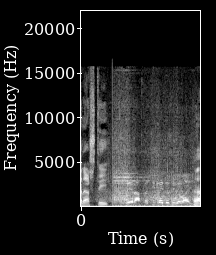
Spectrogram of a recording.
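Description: Road traffic noise in a jam, with engines running close by: a steady low rumble and a dense noisy wash, after a brief bit of speech at the start.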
